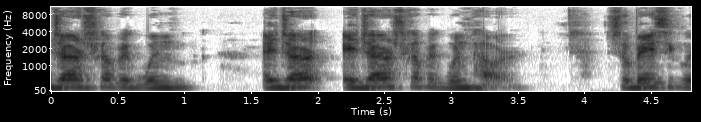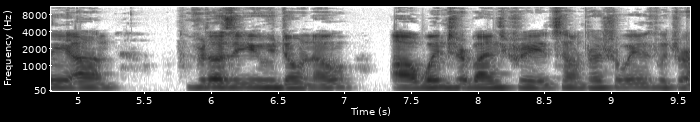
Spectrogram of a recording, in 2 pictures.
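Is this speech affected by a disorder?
Yes: spastic cerebral palsy.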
